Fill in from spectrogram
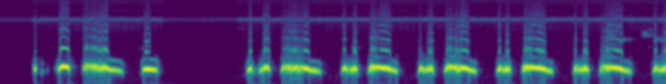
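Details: Cambodian spotted dove call played as a trapping lure: deep cooing notes, some ending in a drawn-out falling croon, grouped in phrases after an opening pair of phrases and a pause. A faint high electronic whine runs beneath.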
